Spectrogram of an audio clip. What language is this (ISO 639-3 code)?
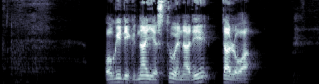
eus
